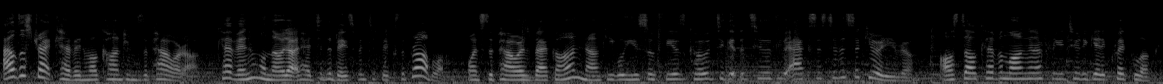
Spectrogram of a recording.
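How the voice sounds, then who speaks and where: An actress plays a scheming young woman in a visual novel, with a fairly high voice. She is confident, teasing and used to giving orders. Game music is clearly heard behind her. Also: quick pace, hardly any pauses, lightly acted. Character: bossy, scheming young woman, cunning amateur sleuth.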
